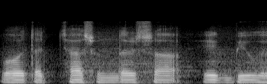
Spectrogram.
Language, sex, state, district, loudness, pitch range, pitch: Hindi, male, Uttar Pradesh, Lucknow, -20 LUFS, 100-105 Hz, 105 Hz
